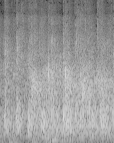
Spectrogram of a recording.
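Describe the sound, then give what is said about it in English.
A round of applause from the audience at a Torah class, a steady patter of many hands clapping at a moderate level, with slight surges in intensity as it continues. “And for that, I want you all to give yourself a round of applause.”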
